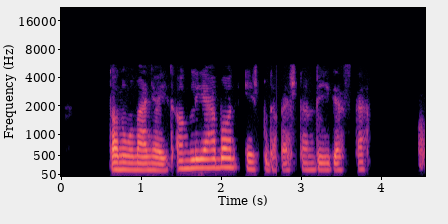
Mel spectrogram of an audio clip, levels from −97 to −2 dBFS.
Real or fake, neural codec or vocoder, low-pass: real; none; 5.4 kHz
